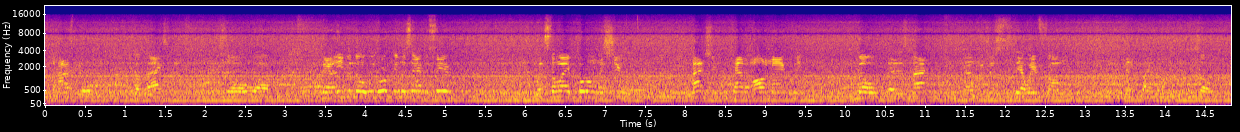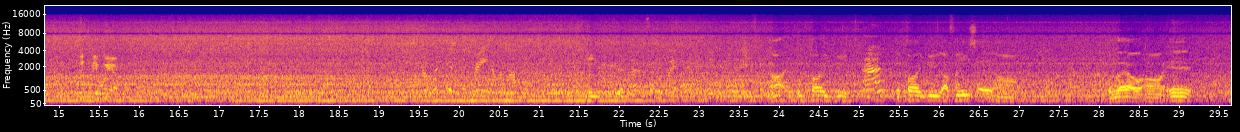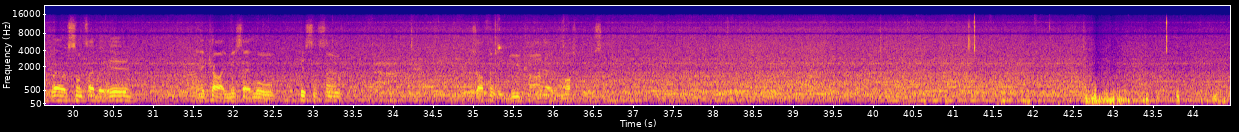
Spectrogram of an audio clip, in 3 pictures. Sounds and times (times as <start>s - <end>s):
Speech: 0.0s - 5.2s, 6.1s - 7.5s, 8.1s - 12.8s, 13.4s - 14.6s, 15.2s - 15.8s, 19.5s - 20.9s, 21.6s - 27.1s, 28.1s - 30.8s, 31.4s - 34.4s, 35.0s - 36.8s.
